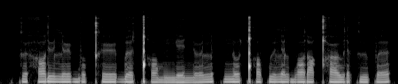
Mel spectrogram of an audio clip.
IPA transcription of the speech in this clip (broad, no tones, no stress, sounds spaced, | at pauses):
k ɵ h ɔ ɾ ɨ l ø b o kʰ ø ɓ ə ǃʰ ɔ m ŋ e n ɵ l | n o ǃʰ ɔ p ɯ l ə l b ɔ ɾ ɔ qʰ u ɾ ə k ɯ p ə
